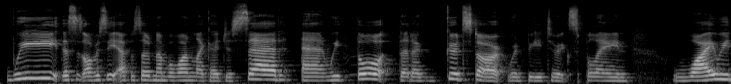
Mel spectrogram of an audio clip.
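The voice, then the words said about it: Vaguely British accent. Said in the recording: “I'll be the one sounding vaguely British.”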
